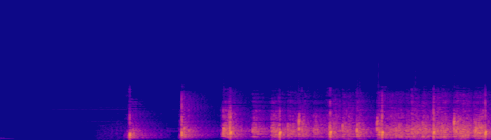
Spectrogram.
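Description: Applause from a small group: silence, then scattered sharp hand claps from about half a second in that quickly thicken into steady clapping.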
